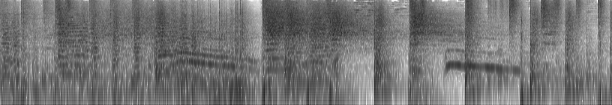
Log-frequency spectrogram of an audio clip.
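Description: Funk band playing: drum kit, electric guitar and bass with a horn section. Twice a note slides down in pitch, and the band stops short for brief breaks in between.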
